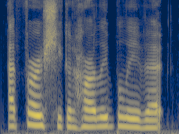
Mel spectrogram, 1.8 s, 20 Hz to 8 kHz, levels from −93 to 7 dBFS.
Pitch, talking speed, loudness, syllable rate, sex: 190 Hz, 235 wpm, -15 LUFS, 6.6 syllables/s, female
